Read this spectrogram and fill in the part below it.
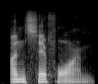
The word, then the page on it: unciform: American English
